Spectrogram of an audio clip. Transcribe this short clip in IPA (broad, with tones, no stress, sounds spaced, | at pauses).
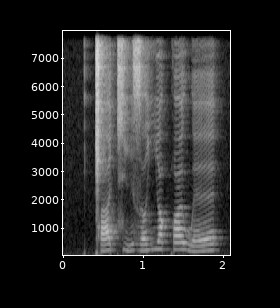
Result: ǁ a˨˦ t͡ɕ i˧˩˧ z ʌ˨˦ ʎ ɯ˦ qʷ ɛ˦ w ɛ˨˦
